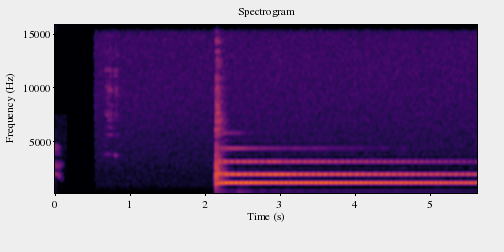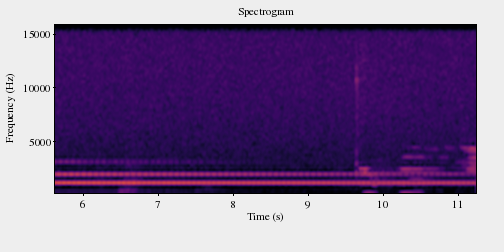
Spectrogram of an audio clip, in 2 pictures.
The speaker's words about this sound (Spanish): Al finalizar la meditación, voy a tocar el gong y a dejar tres minutos de silencio, después de los cuales voy a volver a tocar el gong y terminar el audio.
